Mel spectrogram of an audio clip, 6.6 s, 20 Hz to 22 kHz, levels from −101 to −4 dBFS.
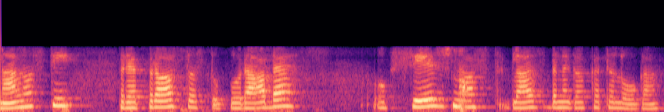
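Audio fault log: Throughout: GSM full-rate codec. The speech carries plainly audible buzzy, gravelly roughness, with nothing passing above 4 kHz. The codec rebuilds the vocal tract from a sparse pulse excitation, which fits a 13 kbps full-rate stream, so fine detail is replaced by a coarse, rasping texture.
0.62–0.70 s, 2.54–2.57 s, 4.60–4.67 s: lost GSM frames. Each gap shows a brief rough, metallic ring where the decoder repeated the last good frame. The losses are short, about 40 ms at the first and 20 ms at the others, which fits two frames and one frame dropped, so none fades fully to silence.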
